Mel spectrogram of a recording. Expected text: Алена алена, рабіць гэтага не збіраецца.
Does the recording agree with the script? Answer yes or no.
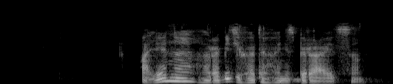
no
